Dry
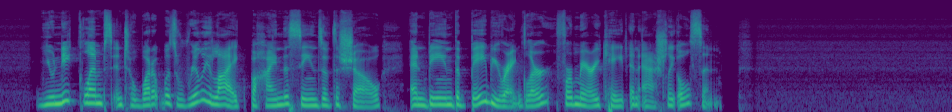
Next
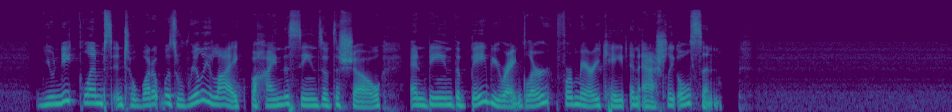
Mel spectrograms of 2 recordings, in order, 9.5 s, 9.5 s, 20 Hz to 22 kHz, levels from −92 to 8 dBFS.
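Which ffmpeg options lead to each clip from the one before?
-af "equalizer=f=125:t=o:w=1:g=3,equalizer=f=500:t=o:w=1:g=3,equalizer=f=2k:t=o:w=1:g=-8,equalizer=f=8k:t=o:w=1:g=-10,areverse,acompressor=threshold=-33dB:ratio=6,areverse,volume=-2.5dB"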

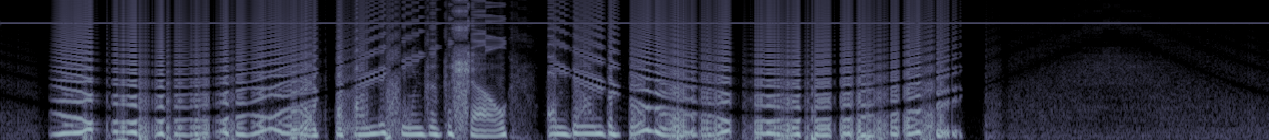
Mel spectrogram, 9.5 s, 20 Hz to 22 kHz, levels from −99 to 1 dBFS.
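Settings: -af "equalizer=f=500:t=o:w=0.97:g=-11,acrusher=samples=32:mix=1:aa=0.000001:lfo=1:lforange=51.2:lforate=0.21,aeval=exprs='val(0)+0.000631*sin(2*PI*11000*n/s)':c=same,volume=4dB"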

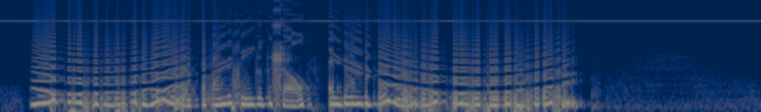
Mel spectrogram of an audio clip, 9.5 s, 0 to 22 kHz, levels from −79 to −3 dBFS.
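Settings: -af "acompressor=threshold=-42dB:ratio=5,aecho=1:1:98|196|294:0.251|0.0603|0.0145,volume=7.5dB"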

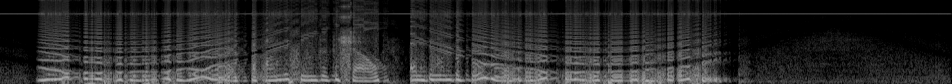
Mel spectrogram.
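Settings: -af "acrusher=bits=3:mode=log:mix=0:aa=0.000001,volume=9dB"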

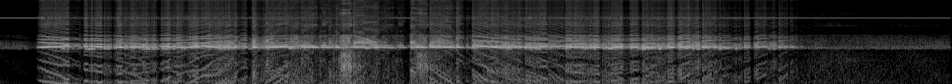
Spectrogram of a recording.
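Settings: -filter_complex "[0:a]afftfilt=real='real(if(lt(b,920),b+92*(1-2*mod(floor(b/92),2)),b),0)':imag='imag(if(lt(b,920),b+92*(1-2*mod(floor(b/92),2)),b),0)':win_size=2048:overlap=0.75,acrossover=split=230|1100|2200[a][b][c][d];[c]asoftclip=type=tanh:threshold=-33.5dB[e];[a][b][e][d]amix=inputs=4:normalize=0,aecho=1:1:764:0.531,volume=2.5dB"

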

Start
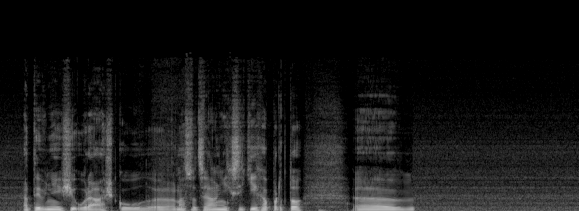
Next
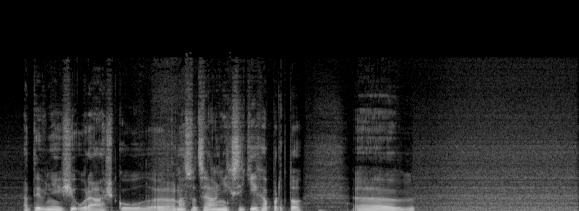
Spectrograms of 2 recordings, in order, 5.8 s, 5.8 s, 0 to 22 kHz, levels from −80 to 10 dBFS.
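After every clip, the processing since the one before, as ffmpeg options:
-af "dynaudnorm=f=240:g=3:m=15dB,volume=-2.5dB"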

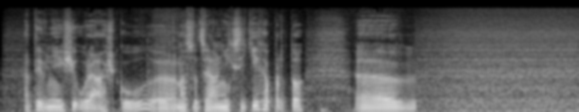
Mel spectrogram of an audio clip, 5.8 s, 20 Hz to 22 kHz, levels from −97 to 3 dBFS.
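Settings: -af "adynamicequalizer=threshold=0.02:dfrequency=1700:dqfactor=0.7:tfrequency=1700:tqfactor=0.7:attack=5:release=100:ratio=0.375:range=2.5:mode=cutabove:tftype=highshelf"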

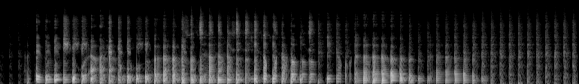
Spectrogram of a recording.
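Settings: -filter_complex "[0:a]asplit=2[a][b];[b]aecho=0:1:104|188|748|799:0.531|0.473|0.447|0.178[c];[a][c]amix=inputs=2:normalize=0,aeval=exprs='val(0)*pow(10,-32*if(lt(mod(11*n/s,1),2*abs(11)/1000),1-mod(11*n/s,1)/(2*abs(11)/1000),(mod(11*n/s,1)-2*abs(11)/1000)/(1-2*abs(11)/1000))/20)':c=same"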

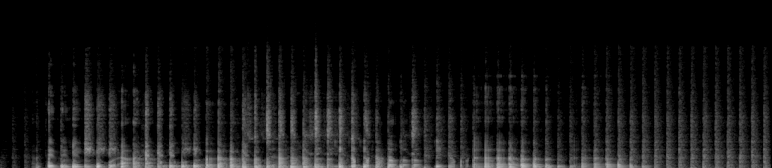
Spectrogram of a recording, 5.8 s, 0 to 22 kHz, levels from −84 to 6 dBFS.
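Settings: -af "aeval=exprs='0.631*(cos(1*acos(clip(val(0)/0.631,-1,1)))-cos(1*PI/2))+0.224*(cos(2*acos(clip(val(0)/0.631,-1,1)))-cos(2*PI/2))':c=same,volume=-5dB"

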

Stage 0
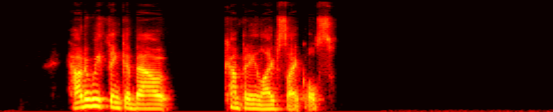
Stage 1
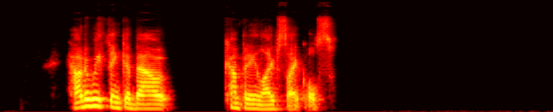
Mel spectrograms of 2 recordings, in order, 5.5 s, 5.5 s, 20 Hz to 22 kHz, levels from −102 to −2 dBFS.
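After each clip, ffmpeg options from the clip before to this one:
-filter_complex "[0:a]acrossover=split=160 7100:gain=0.178 1 0.251[a][b][c];[a][b][c]amix=inputs=3:normalize=0,volume=1.5dB"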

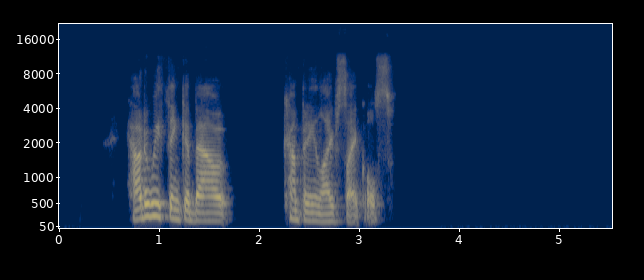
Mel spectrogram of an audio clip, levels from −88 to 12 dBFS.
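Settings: -af "equalizer=f=150:t=o:w=0.29:g=-3.5,volume=3dB"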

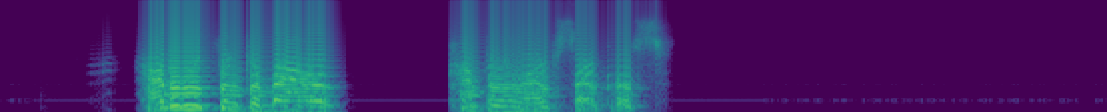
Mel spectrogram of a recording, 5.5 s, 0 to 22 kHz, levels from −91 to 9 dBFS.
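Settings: -af "aeval=exprs='val(0)*sgn(sin(2*PI*320*n/s))':c=same"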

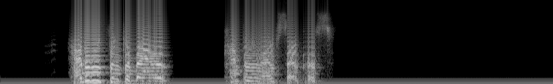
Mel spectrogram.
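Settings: -af "aeval=exprs='val(0)+0.00447*(sin(2*PI*50*n/s)+sin(2*PI*2*50*n/s)/2+sin(2*PI*3*50*n/s)/3+sin(2*PI*4*50*n/s)/4+sin(2*PI*5*50*n/s)/5)':c=same,volume=5.5dB"

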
